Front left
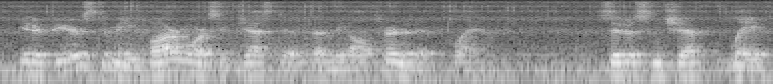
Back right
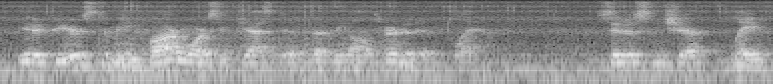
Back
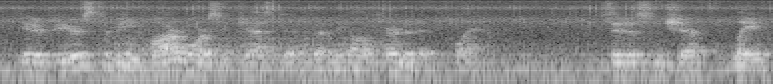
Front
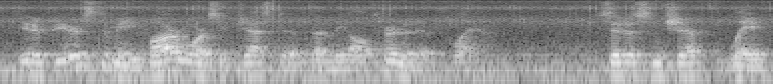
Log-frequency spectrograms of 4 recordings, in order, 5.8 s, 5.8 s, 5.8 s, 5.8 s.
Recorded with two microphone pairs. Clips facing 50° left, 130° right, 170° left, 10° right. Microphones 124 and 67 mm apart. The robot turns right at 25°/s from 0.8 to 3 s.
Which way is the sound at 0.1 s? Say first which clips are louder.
Back right 1 dB, front 3 dB; 60° right.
